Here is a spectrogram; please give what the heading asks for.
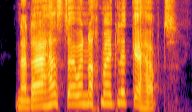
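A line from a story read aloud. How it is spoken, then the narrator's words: Croaking voice from side. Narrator (German): krächzte ihm eine Stimme von der Seite zu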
